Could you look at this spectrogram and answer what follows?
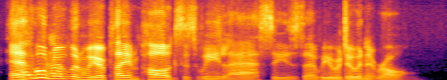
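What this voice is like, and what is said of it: Fading put-on Irish accent. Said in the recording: “my Irish accent ... It's deteriorating before our very ears”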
